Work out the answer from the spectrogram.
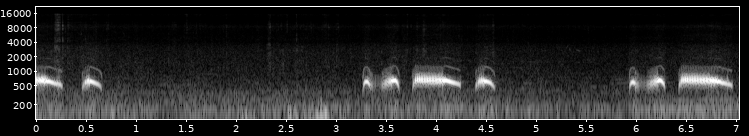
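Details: Spotted dove kept by a hobbyist, trained and received as a gift, delivers repeated coo phrases of quick double notes leading into a long drawn coo and a short ending note.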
